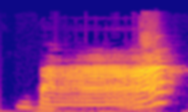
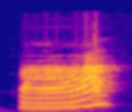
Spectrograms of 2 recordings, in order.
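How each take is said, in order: First: The pitch dips low then rises again. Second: The pitch rises from middle to high. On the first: "starts low, dips, and goes back up" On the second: "starts in the middle and rises to the top"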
